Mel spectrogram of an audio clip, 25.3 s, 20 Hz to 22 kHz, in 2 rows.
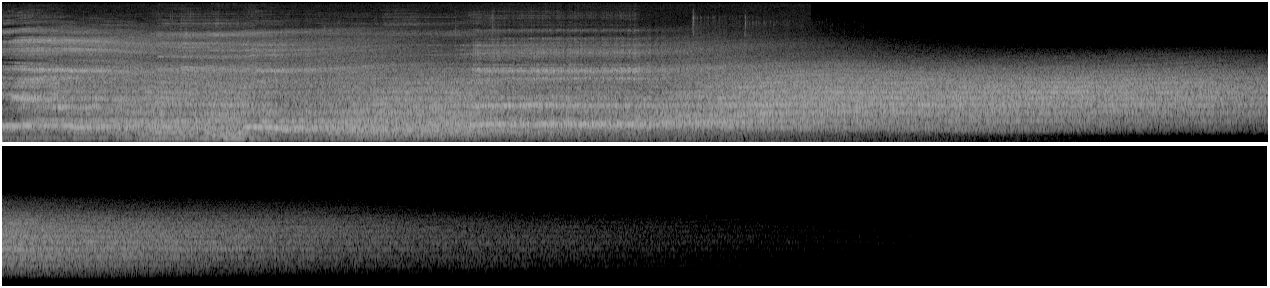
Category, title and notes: Sound effects > Experimental
Freaky Creep Sound
Made this for practice in FL Studio 2025. Used myself inhaling creepily and then added LuxeVerb warped reverb and Fruity Convolver for a more unique sound effect.
creature, creep, creepy, echo, freak, horror, inhale, monster, scary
